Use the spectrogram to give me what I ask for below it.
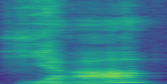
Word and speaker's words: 牙: 咿啊牙，咿啊牙，牙齿的牙，牙齿。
